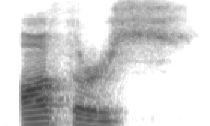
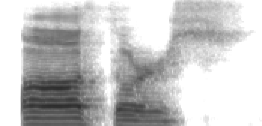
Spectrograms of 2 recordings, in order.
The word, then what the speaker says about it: authors: Esta AU la vamos a pronunciar como O, como que dijésemos O. So, no es authors. It's going to be authors. Authors.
